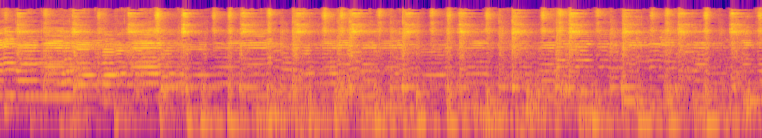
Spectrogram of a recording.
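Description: Instrumental Hindu devotional bhajan music: a fast, steady percussion beat under a sustained melody line. A deeper bass beat comes in about a second and a half in.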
